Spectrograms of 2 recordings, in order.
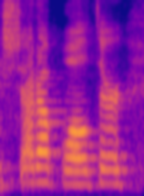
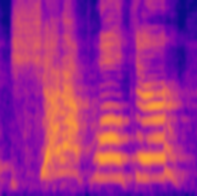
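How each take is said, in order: First: Said in the usual way. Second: High, loud mock yell of the name; mock shout. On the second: Viewers telling Walter off, mock shouted. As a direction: holler it like the whole chat is fed up. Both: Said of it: "Everybody's like".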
